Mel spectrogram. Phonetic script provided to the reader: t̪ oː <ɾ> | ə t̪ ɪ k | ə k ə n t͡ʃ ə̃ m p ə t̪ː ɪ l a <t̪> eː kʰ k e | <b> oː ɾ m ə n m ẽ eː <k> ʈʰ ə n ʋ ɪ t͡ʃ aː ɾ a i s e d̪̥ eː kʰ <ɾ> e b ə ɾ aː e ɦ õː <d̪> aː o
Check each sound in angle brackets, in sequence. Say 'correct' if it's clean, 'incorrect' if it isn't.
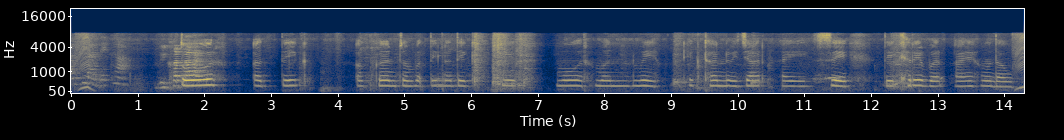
correct, incorrect: d̪, incorrect: m, correct, correct, correct

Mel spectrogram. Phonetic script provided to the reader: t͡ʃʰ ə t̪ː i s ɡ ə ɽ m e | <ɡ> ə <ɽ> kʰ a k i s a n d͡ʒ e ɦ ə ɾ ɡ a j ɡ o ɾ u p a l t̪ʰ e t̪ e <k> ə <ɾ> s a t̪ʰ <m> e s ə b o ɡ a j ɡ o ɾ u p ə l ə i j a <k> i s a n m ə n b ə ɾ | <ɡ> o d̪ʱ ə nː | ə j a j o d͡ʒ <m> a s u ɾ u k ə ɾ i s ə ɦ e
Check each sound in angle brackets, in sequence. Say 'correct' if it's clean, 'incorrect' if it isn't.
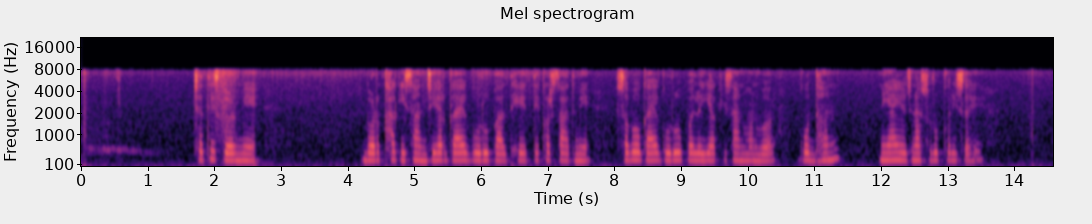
incorrect: b, correct, incorrect: kʰ, correct, correct, correct, correct, incorrect: n

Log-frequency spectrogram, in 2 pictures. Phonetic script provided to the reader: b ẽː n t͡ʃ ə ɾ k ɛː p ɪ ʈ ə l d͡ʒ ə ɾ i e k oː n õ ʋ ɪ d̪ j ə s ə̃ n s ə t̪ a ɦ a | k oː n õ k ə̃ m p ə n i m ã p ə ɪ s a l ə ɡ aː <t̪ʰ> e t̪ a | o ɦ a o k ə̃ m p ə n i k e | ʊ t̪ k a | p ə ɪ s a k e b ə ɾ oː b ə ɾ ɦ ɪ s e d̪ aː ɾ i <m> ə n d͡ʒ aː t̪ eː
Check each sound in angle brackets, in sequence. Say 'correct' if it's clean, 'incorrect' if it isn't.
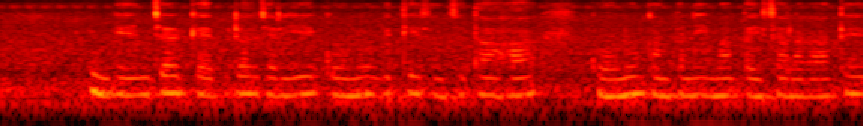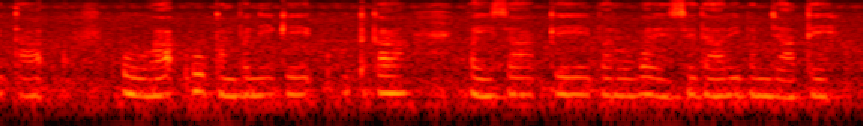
incorrect: t̪, incorrect: b

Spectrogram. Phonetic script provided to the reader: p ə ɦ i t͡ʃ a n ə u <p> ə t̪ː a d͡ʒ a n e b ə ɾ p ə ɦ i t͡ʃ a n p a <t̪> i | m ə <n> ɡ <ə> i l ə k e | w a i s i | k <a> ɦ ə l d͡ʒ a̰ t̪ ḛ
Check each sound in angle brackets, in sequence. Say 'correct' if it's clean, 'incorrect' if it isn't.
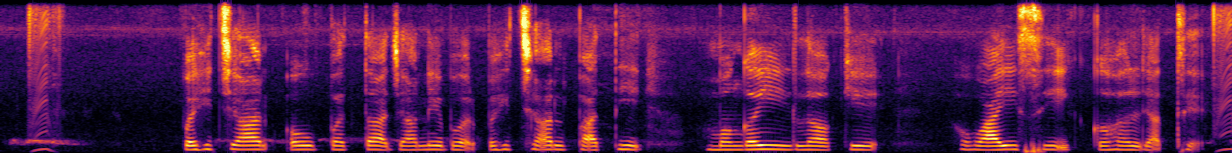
correct, correct, incorrect: ŋ, correct, incorrect: ə

